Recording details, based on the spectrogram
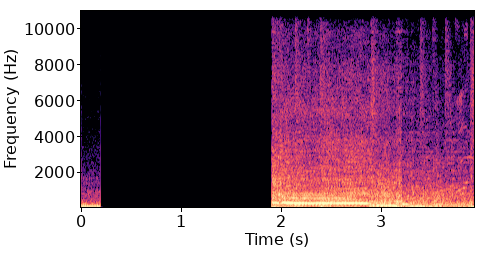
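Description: A car with a 383 stroker small-block motor and a 150 shot of NOS roars in after a sudden silence. Its loud, close engine drone carries squealing tires and a falling pitch sweep as it passes.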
